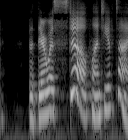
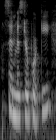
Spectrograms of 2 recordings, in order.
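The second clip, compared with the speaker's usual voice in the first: ordinary delivery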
